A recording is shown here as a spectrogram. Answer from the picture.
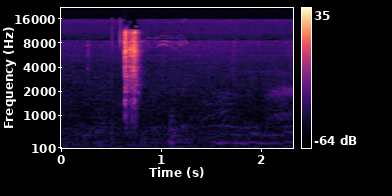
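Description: A camera shutter click, once, about half a second in: a short, sharp double snap. Faint voices murmur underneath.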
